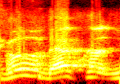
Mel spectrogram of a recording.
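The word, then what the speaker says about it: Şengün: Sengun.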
